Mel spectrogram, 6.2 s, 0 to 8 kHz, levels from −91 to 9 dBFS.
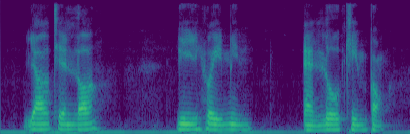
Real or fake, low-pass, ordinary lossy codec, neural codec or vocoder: fake; 7.2 kHz; none; codec, 24 kHz, 3 kbps, HILCodec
